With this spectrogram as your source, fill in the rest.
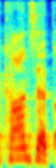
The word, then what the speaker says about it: Kansept: some folks get confused it's spelled k a an Sepp but it's just a spin it's called concept this is the concept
